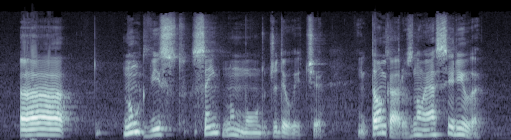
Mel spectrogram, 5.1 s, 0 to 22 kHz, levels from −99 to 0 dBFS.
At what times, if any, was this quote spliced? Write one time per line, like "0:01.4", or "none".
0:01.4
0:02.2
0:03.8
